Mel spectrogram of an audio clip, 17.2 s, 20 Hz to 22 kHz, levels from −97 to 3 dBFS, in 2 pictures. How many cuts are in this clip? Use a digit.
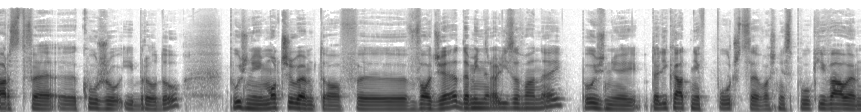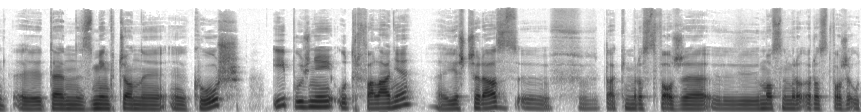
1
